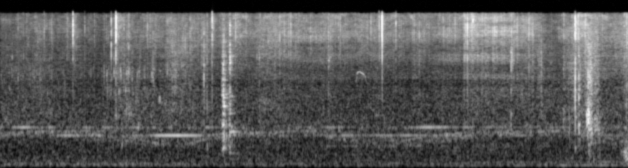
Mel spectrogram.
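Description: Faint, sparse crackles and pops from chicken gizzard skewers grilling over charcoal in a shichirin, with a small cluster of pops near the end.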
